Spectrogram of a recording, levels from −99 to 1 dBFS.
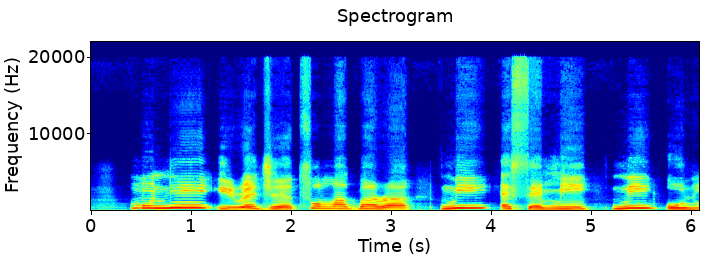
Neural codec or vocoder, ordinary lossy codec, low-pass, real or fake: autoencoder, 48 kHz, 32 numbers a frame, DAC-VAE, trained on Japanese speech; Opus, 64 kbps; 19.8 kHz; fake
